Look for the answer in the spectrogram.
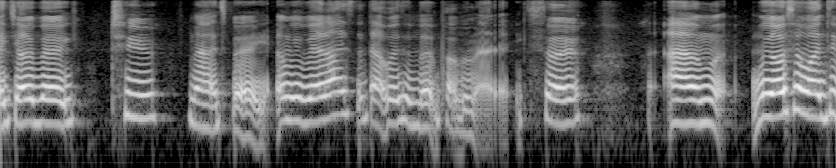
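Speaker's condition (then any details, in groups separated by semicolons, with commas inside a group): Cerebral palsy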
